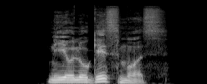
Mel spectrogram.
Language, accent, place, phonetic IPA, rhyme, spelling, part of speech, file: German, Germany, Berlin, [neoloˈɡɪsmʊs], -ɪsmʊs, Neologismus, noun, De-Neologismus.ogg
- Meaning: 1. neology 2. neologism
